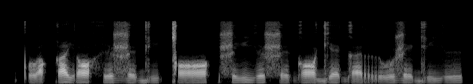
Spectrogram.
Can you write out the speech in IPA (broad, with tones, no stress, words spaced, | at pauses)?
pʼo˧˩˧qi˧˥˧ɾɔ˧˥˧ hɨ˧ʐɘ˧ ɡi˧ǀɔ˧˥ | ʂi˧˥jɨ˧˥ ʂɘ˩˧ɡɔ˧˥˧ɡʲɛ˧˥˧ɡɐ˩˧ ru˩˧ʐe˧ ɡi˩˧jɨ˧˥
